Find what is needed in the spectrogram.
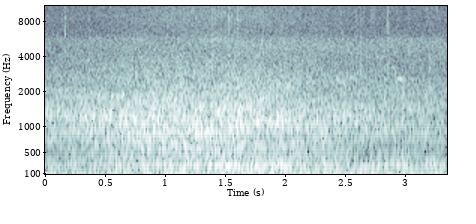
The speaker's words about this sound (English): A couple of cars are passing.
